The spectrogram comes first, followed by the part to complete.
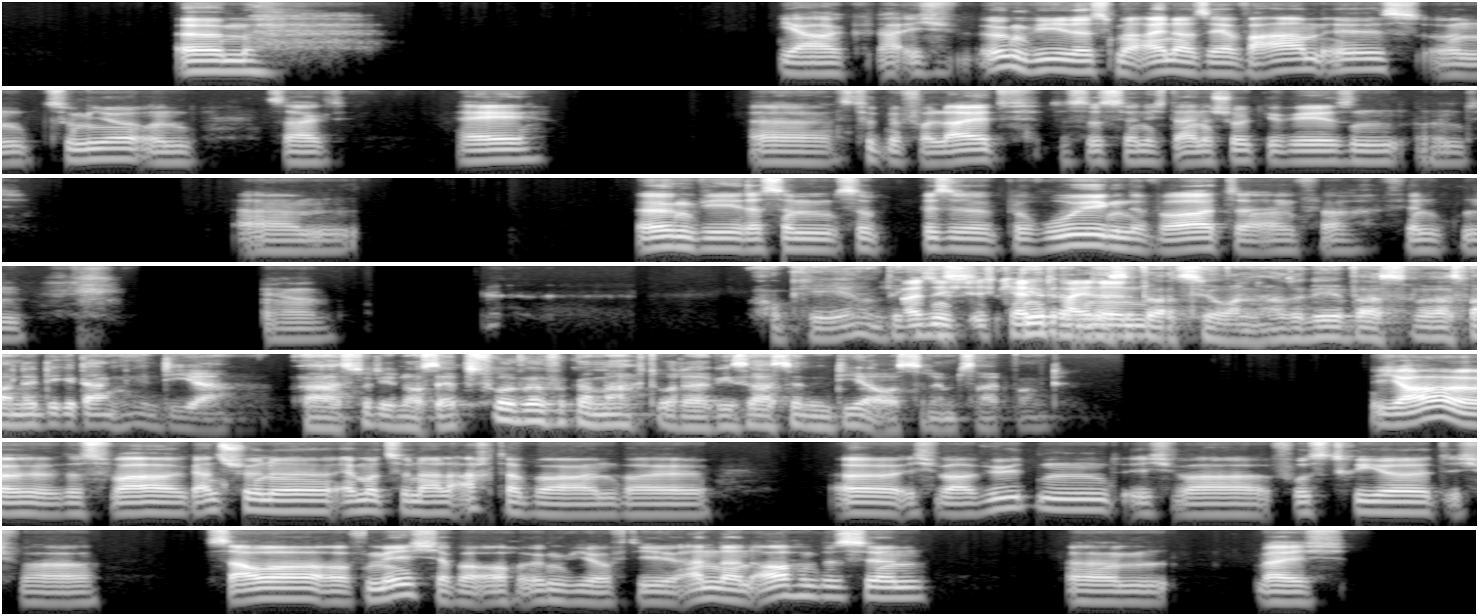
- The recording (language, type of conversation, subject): German, advice, Wie finden wir heraus, ob unsere emotionalen Bedürfnisse und Kommunikationsstile zueinander passen?
- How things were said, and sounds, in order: exhale; stressed: "beruhigende Worte"; sniff; sad: "Ja"; swallow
